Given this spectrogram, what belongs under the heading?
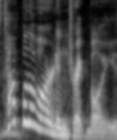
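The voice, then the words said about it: Put-on Irish accent. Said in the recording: “Oh, now he's Irish, okay. ... Pretty good.”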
